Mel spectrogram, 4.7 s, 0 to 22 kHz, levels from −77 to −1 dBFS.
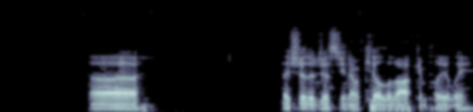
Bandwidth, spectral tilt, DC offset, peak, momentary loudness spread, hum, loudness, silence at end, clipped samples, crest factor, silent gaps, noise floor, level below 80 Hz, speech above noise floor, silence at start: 9 kHz; -6 dB/octave; under 0.1%; -2 dBFS; 10 LU; none; -20 LUFS; 0 s; under 0.1%; 20 dB; none; -88 dBFS; -42 dBFS; 69 dB; 0.9 s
